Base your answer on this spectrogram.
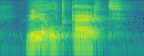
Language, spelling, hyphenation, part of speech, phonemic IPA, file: Dutch, wereldkaart, we‧reld‧kaart, noun, /ˈʋeː.rəltˌkaːrt/, Nl-wereldkaart.ogg
- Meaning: world map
